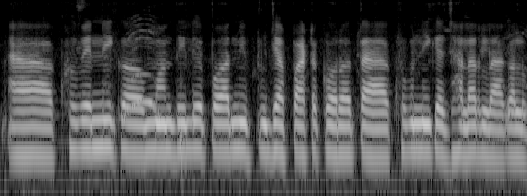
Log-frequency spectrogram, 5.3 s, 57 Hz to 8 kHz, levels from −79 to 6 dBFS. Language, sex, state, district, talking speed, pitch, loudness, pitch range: Bhojpuri, female, Uttar Pradesh, Gorakhpur, 150 wpm, 170 Hz, -22 LUFS, 160-175 Hz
